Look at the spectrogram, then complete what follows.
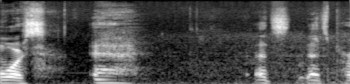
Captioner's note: gasps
